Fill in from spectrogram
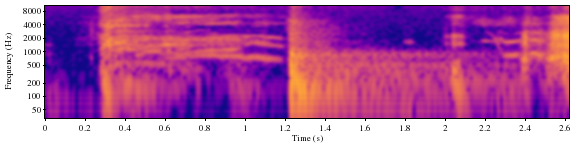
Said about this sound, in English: Set your drink down a little harder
